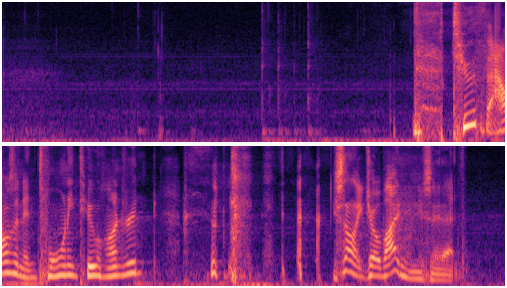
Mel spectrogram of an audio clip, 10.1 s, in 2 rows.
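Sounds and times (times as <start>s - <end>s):
computer keyboard typing during a Google search: 2.6s - 3.2s
speech: 4.6s - 7.5s, 8.4s - 9.7s.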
